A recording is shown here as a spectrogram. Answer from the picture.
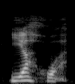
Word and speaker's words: Yahweh: So we know that the Father's name is Yahweh. That's how I pronounce it, Yahweh. Okay? And even to this day, the Cherokee still pronounce it as Yahweh.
